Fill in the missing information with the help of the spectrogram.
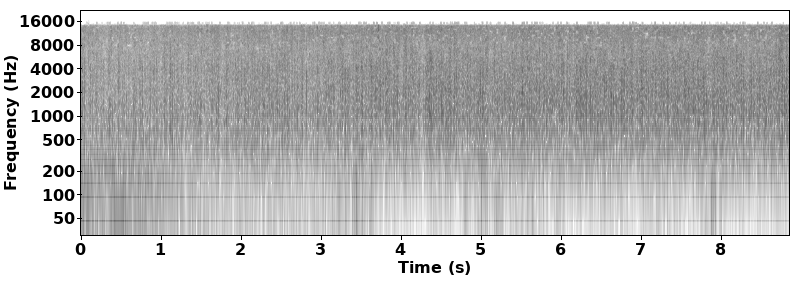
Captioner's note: torrential rains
